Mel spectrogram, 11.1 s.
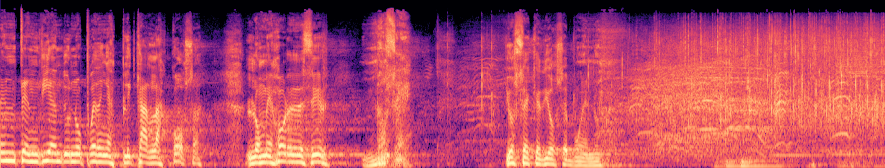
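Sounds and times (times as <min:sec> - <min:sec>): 
speech: 0:00.0 - 0:05.2, 0:06.3 - 0:07.8
audience applause: 0:07.4 - 0:11.0.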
